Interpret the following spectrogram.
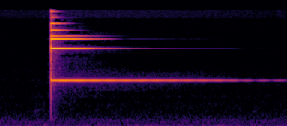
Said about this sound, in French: et terminer cette pratique au son de la cloche.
